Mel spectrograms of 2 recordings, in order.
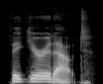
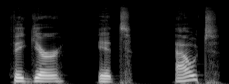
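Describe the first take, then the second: First: The words are said fast and run together. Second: The words are said slowly and separately.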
